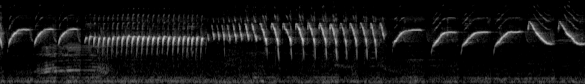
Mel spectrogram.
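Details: Canary singing nonstop for training: hooked rising whistles, a smooth fast-pulsed roll, a choppy trill, then spaced upswept notes about four per second.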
